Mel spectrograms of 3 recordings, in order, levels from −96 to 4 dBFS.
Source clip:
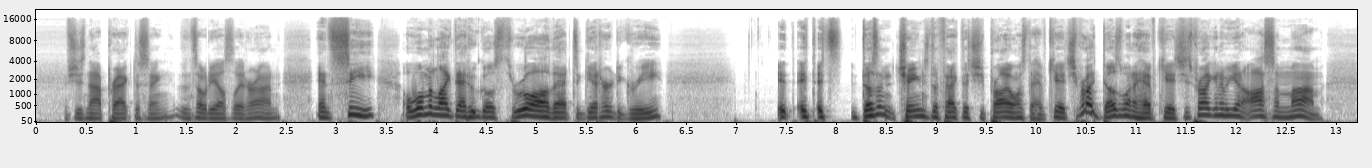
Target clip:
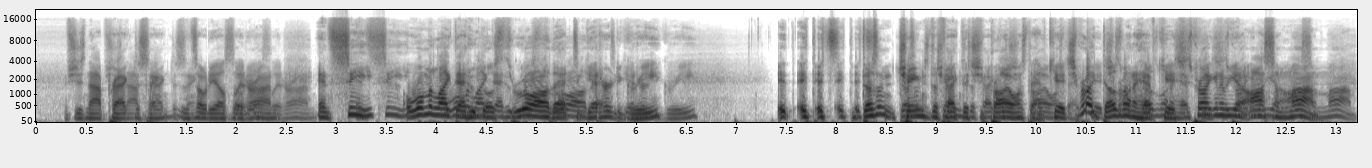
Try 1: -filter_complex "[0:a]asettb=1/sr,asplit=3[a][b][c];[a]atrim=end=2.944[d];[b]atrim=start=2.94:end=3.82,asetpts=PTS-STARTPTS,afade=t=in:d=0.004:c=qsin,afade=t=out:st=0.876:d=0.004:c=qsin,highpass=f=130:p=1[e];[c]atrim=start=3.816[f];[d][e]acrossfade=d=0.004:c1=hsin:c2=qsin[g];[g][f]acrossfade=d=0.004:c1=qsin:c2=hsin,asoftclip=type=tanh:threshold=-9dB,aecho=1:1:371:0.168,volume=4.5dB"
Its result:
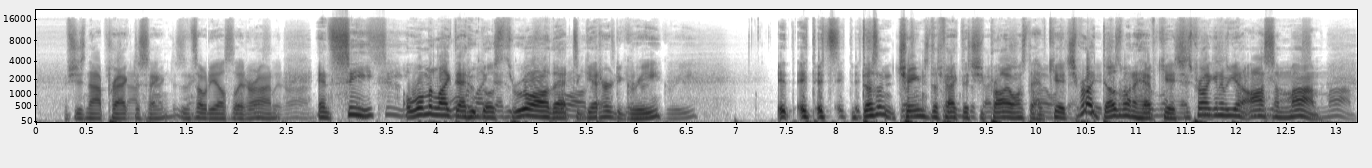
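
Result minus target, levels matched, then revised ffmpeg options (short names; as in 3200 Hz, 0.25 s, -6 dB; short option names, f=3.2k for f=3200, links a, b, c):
echo-to-direct -6.5 dB
-filter_complex "[0:a]asettb=1/sr,asplit=3[a][b][c];[a]atrim=end=2.944[d];[b]atrim=start=2.94:end=3.82,asetpts=PTS-STARTPTS,afade=t=in:d=0.004:c=qsin,afade=t=out:st=0.876:d=0.004:c=qsin,highpass=f=130:p=1[e];[c]atrim=start=3.816[f];[d][e]acrossfade=d=0.004:c1=hsin:c2=qsin[g];[g][f]acrossfade=d=0.004:c1=qsin:c2=hsin,asoftclip=type=tanh:threshold=-9dB,aecho=1:1:371:0.355,volume=4.5dB"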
